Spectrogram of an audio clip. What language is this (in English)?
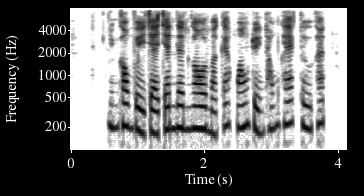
Vietnamese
